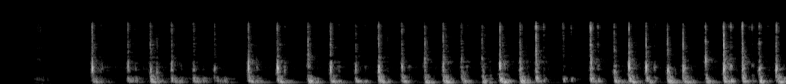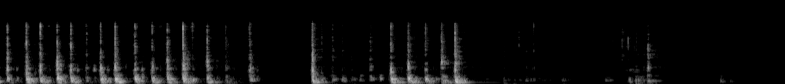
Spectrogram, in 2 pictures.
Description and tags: tecleo - keyboard
keyboard teclas tecleo
teclas, keyboard, tecleo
